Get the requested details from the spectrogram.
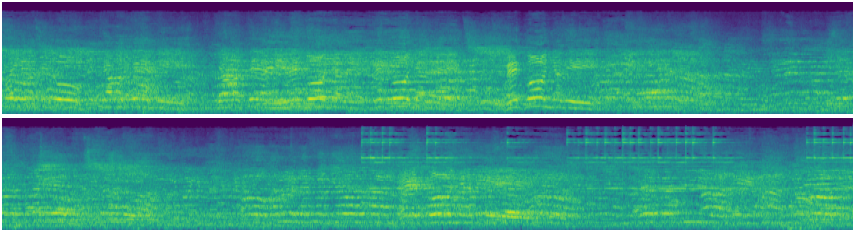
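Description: A crowd of men and women talk and shout over each other in a large echoing hall.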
